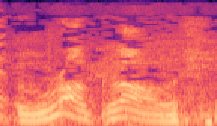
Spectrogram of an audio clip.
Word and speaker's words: Wrocław: Dice, hola amigos de la nave, les escribo desde la hermosa y siempre lluviosa ciudad de Wrocław, que por alguna razón se pronuncia Wrocław.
